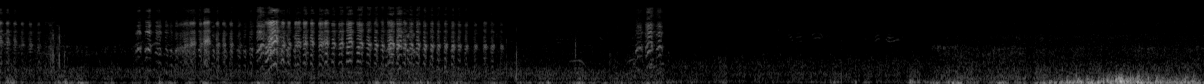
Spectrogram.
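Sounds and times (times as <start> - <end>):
buzzy bird chattering: 0.0 - 0.5, 1.4 - 5.1, 6.3 - 6.7.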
